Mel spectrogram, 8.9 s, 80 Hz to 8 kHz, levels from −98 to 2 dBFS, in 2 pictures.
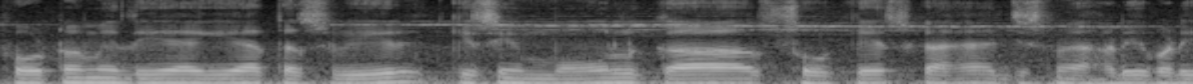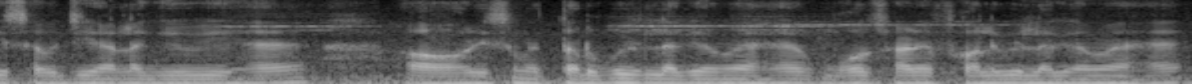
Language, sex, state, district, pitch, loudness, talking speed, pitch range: Maithili, male, Bihar, Supaul, 110 Hz, -32 LUFS, 210 wpm, 105-115 Hz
